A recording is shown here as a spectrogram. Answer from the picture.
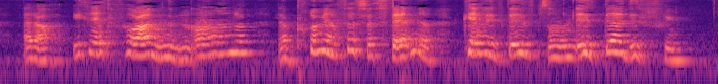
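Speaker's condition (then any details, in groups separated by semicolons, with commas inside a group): Multiple sclerosis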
